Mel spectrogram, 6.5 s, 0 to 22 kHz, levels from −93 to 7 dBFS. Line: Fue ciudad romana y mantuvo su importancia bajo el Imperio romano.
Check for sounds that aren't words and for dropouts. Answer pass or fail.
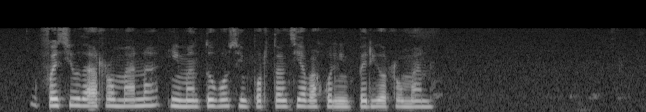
pass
